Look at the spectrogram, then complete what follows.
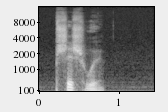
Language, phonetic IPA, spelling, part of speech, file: Polish, [ˈpʃɨʃwɨ], przyszły, adjective / verb, Pl-przyszły.ogg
